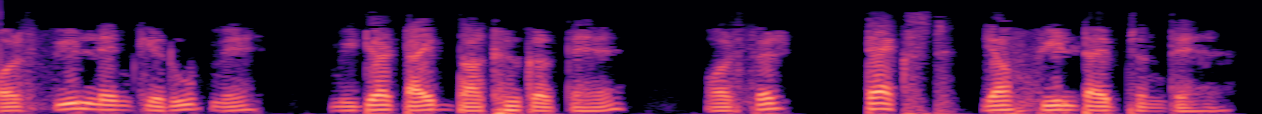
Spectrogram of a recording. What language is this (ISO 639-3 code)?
hin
